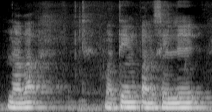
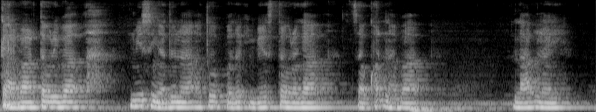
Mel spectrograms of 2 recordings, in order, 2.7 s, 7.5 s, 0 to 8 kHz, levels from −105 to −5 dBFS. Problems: none marked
